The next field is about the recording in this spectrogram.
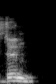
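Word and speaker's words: Doum: 3 called Judge Ulysses Doom. And it's spelled D-O-U-M, like the Doom tree from Chad in Africa.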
